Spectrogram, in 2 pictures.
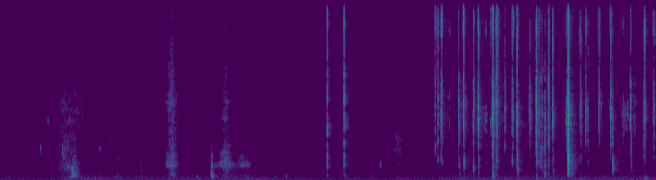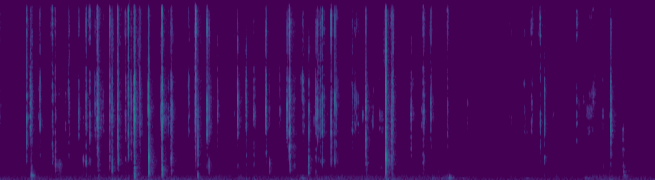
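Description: Faint, irregular run of small clicks and crackles close to the microphone, a few at first, then dense from about five seconds in until about thirteen seconds, over a low steady hum of room tone.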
